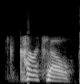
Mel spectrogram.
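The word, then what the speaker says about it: Curracloe: Curraghclough. – Curraghclough, right.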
